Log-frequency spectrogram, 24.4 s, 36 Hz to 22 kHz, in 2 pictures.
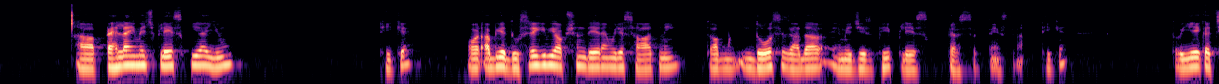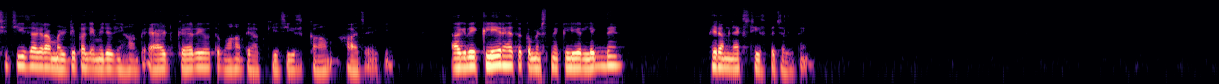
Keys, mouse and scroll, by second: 1.5 click, 4.5 space, 4.7 click, 5.0 space, 6.7 click, 11.1 space, 11.9 click.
